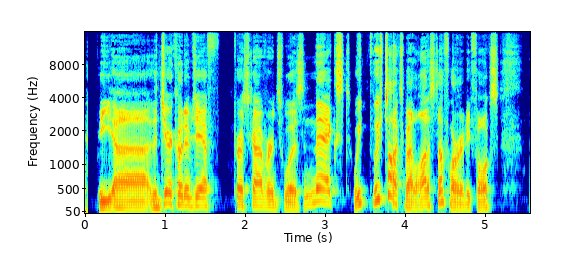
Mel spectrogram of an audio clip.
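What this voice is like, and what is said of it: Speaks with a regional accent. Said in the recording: “That's always a hard word for me to say in my accent.”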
